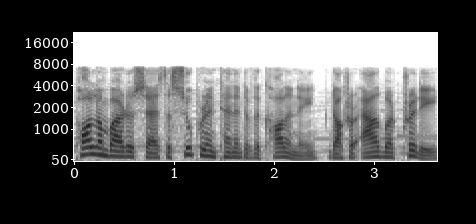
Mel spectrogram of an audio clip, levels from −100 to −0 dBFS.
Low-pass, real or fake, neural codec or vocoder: 7.2 kHz; real; none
